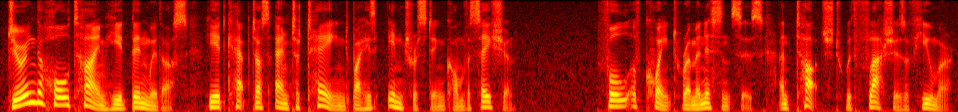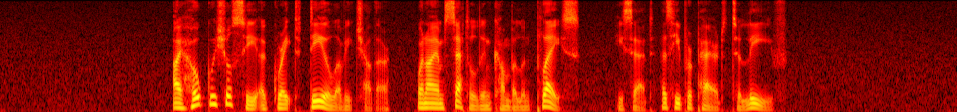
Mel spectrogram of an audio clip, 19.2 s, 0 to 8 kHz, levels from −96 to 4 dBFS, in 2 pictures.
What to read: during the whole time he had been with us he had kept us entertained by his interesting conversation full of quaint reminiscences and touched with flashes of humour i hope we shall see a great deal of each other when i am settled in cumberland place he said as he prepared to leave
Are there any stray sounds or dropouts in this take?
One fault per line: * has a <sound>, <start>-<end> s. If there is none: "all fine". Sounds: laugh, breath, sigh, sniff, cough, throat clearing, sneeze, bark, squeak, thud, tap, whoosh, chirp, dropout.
all fine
